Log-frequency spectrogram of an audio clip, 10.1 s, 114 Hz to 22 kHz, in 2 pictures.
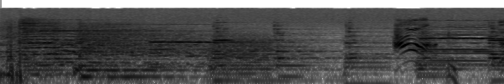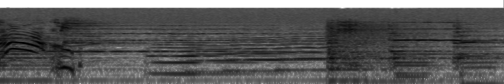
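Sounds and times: background music with held notes: 0.0s - 10.0s
cartoon character crying out: 3.9s - 6.0s.

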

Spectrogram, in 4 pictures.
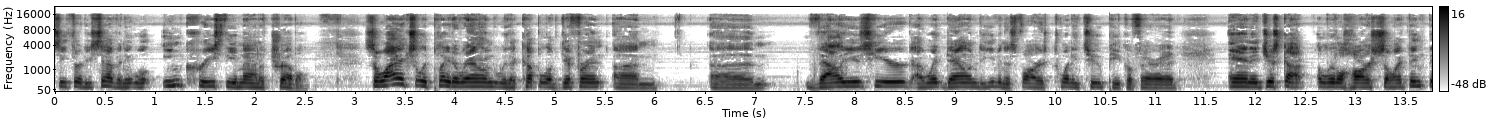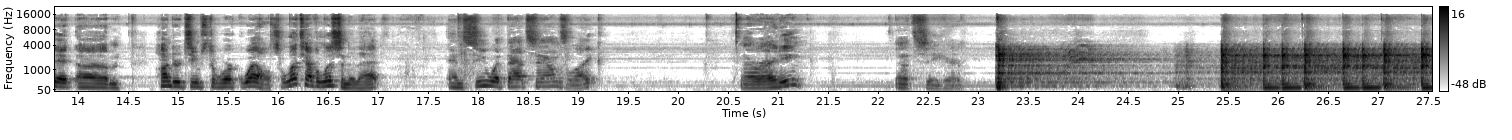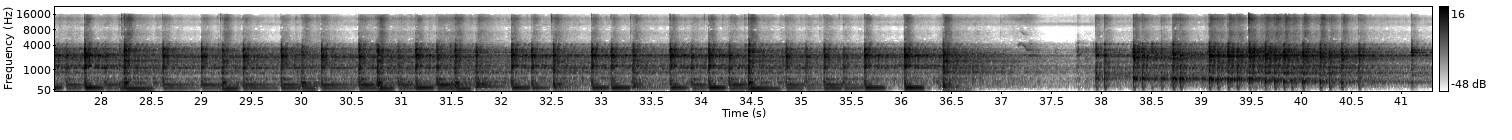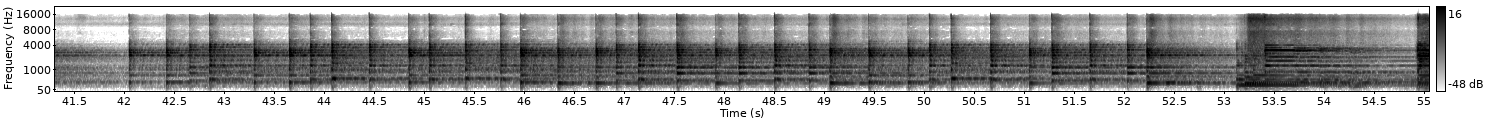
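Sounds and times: electric guitar with spring reverb: 23.2s - 55.0s.

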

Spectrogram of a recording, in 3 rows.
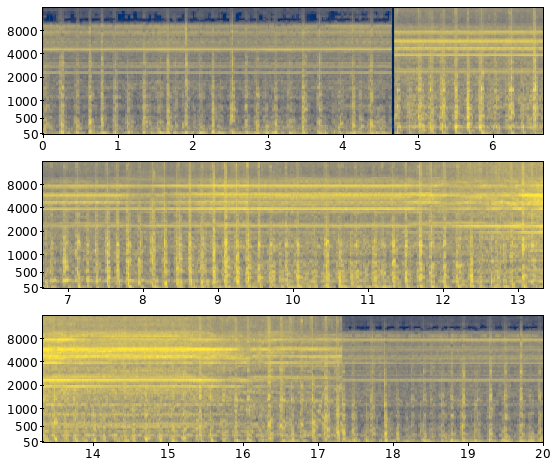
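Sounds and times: blower whine: 0.0s - 20.0s
low rumble: 0.0s - 20.0s.

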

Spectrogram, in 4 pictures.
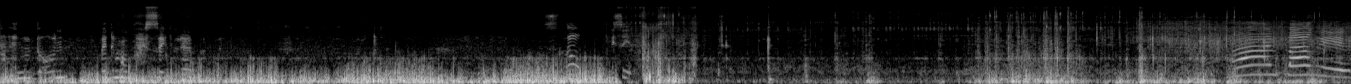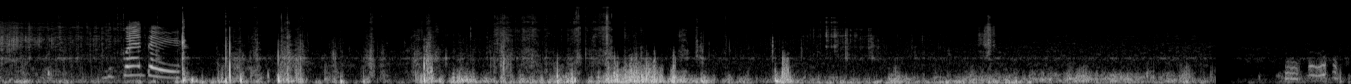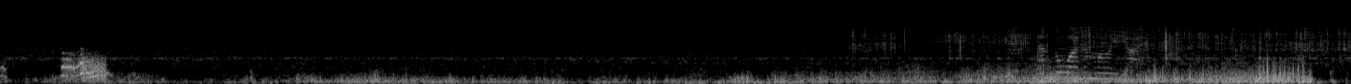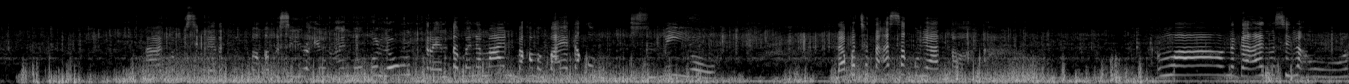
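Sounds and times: wind on microphone: 0.0s - 54.0s
phone rattling in bicycle basket: 6.2s - 12.6s.

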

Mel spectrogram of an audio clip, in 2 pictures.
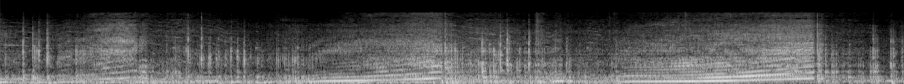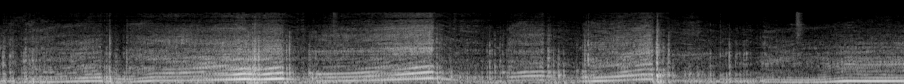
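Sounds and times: buggy engine revving: 0.0s - 18.0s.

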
